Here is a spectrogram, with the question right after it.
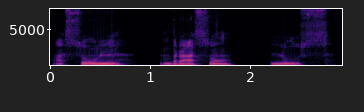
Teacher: places like Argentina is papasha Papo AER the Z in Spanish this Z doesn't exist really the sound it's just the same as the S as in cell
